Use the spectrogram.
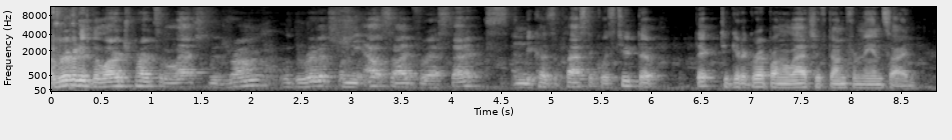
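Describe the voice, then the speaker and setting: A man talks at a very fast pace with ordinary pitch variation. Audible room echo and light background noise surround him. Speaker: firearms hobbyist YouTuber. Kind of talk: tutorial. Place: garage. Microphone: phone near.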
